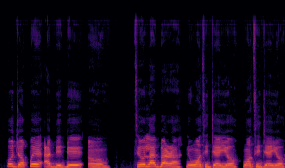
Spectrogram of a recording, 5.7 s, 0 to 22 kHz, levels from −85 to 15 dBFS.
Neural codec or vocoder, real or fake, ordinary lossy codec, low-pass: vocoder, 44.1 kHz, 128 mel bands every 256 samples, BigVGAN v2; fake; none; 19.8 kHz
